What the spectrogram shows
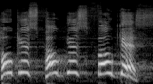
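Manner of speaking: high, slow, drawn-out yell. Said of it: "you yell out".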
